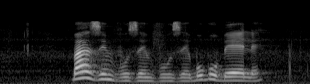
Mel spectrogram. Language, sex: Xhosa, female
